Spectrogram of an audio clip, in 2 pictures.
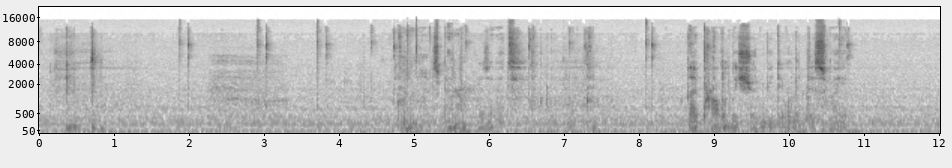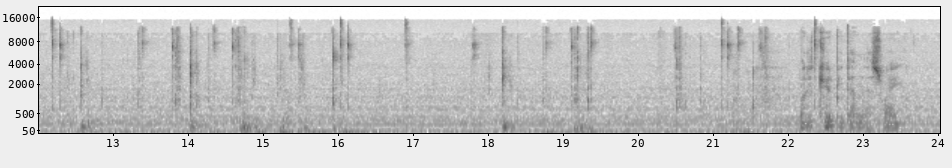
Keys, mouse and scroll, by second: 0.4 Tab, 0.7 a, 1.9 click, 4.4 middle click, 4.9 Tab, 5.6 alt+a, 5.7 middle click, 6.8 scroll up 2, 7.1 shift+middle click, 7.6-8.1 scroll up 1, 8.1 click, 8.1 scroll up 1, 8.4-9.1 scroll down 3, 8.7 middle click, 9.1 Tab, 10.5 ctrl+r, 12.6 Tab, 13.4 middle click, 14.1 Tab, 14.4 middle click, 14.8 alt+a, 15.4 alt+shift+click, 15.9 e, 16.9 click, 18.2 Tab, 18.4-18.8 scroll down 3, 18.8 middle click, 19.3 alt+a, 19.4 middle click, 20.8-21.3 scroll up 2, 21.1 click, 21.3 middle click, 22.4 click.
